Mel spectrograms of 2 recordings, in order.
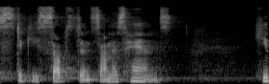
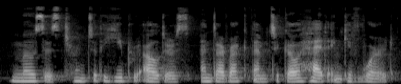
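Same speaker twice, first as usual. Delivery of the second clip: ordinary delivery, nothing marked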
